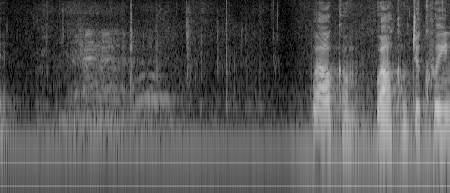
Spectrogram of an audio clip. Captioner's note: laughing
